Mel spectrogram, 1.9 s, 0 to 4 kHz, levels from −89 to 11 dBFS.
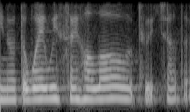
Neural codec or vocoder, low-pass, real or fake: none; 3.6 kHz; real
